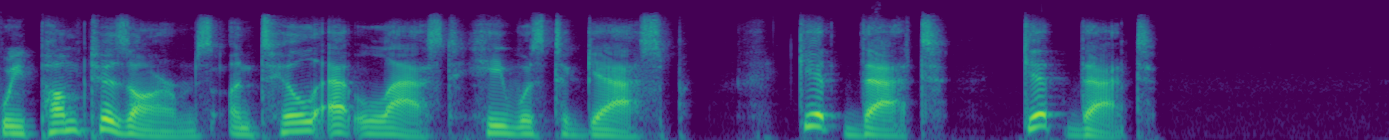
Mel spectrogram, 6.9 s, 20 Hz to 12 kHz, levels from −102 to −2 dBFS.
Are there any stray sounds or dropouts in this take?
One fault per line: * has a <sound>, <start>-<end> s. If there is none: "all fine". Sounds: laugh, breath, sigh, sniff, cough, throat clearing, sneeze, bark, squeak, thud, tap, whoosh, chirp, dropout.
all fine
